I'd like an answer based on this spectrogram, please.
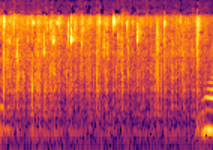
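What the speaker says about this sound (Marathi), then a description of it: "त्यामध्ये जिरे ॲड करूया मोहरी आणि आधी आपण सर्वप्रथम लसूण परतून घेऊया" Garlic sizzles in hot oil with cumin and mustard seeds, a dense, crackling fry that carries on steadily with sharp pops, and a brief clink near the end.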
